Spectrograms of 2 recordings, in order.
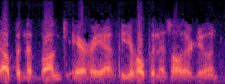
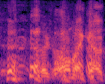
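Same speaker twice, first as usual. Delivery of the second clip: high laughing oh my God; laughing disbelief; slower than usual. Real, not acted. Laughing at the old teacher's demand, much higher.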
